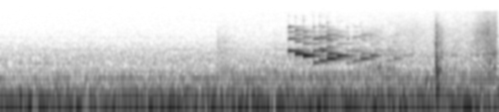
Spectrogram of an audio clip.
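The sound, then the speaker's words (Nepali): A mobile phone ringtone plays a brief melodic burst of bright tones over steady low background noise, stopping after about a second. “माफ कीजिएगा, मेरी wife का phone है”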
